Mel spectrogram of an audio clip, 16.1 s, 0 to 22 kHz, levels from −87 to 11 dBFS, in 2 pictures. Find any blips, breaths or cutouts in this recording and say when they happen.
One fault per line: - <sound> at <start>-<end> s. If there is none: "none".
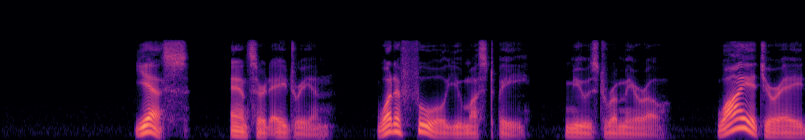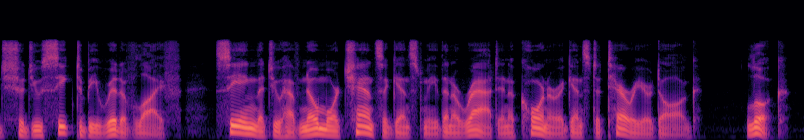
none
